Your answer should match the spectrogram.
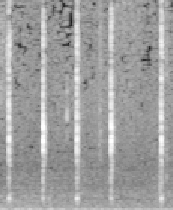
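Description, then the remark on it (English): A car rolls slowly with a low, steady engine rumble while a turn signal clicks in an even, quick rhythm as it pulls into a gas station to stop. No one speaks. “Yeah, I'll pull in.”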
